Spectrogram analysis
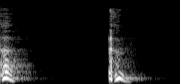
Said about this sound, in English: There's a cough.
